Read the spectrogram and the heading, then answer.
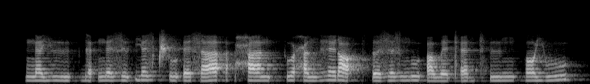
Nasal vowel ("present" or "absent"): absent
